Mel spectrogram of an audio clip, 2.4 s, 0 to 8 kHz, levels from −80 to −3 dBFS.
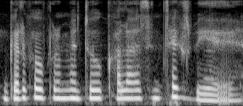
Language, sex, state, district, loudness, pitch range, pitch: Hindi, female, Arunachal Pradesh, Papum Pare, -16 LUFS, 220-230 Hz, 230 Hz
